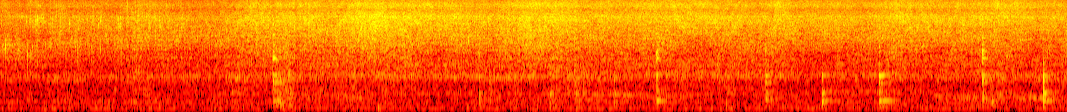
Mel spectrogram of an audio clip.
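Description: Chicken pieces and sliced onions sizzling in hot oil in a metal kadhai while a wooden spatula stirs them, knocking and scraping against the pan in occasional clicks. The sizzle grows louder about two seconds in.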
